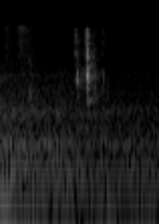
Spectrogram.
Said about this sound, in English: I can hear Paul's keyboard here.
